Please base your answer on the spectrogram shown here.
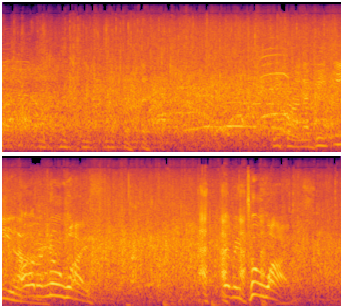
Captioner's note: cheers and applause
